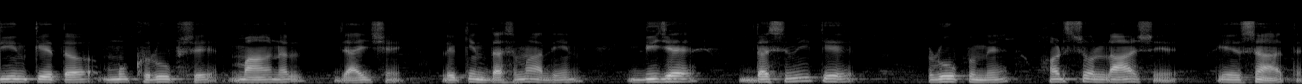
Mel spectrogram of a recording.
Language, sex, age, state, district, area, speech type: Maithili, male, 45-60, Bihar, Muzaffarpur, urban, spontaneous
